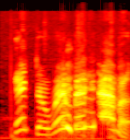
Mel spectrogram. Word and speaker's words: Victor Wembanyama: Victor Wembanyama.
